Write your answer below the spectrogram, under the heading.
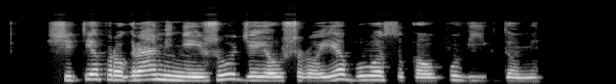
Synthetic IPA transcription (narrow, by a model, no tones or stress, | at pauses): ʃɪt̪iɛpɾoɡɾaːmʲɪnʲɛjʒʊd͡ʒʲɛjɛwʂɾojɛbʊwɔsʊkɐlˠpʊʋʲiːɡd̪omʲɪ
